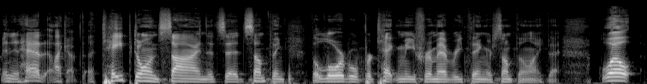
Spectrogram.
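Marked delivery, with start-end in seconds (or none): none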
